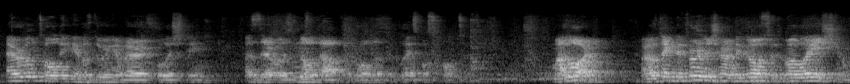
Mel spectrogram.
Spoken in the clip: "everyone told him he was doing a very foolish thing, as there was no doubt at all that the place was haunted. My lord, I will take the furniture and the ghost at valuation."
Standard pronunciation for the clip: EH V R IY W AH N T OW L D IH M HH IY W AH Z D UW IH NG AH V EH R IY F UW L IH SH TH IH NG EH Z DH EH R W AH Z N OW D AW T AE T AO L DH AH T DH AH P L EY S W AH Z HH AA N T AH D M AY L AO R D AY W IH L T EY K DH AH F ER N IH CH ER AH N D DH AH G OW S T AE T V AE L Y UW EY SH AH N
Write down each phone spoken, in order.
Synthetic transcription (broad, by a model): EH V R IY W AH N T OW L D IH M HH IY W AH Z D UW IH NG AH V EH R IY F UW L IH SH TH IH NG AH Z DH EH R W AH Z N OW D AW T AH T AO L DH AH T DH AH P L EY S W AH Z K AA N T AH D M AY L AO R D AY W IH L T EY K DH AH F ER N IH CH ER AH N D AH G OW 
